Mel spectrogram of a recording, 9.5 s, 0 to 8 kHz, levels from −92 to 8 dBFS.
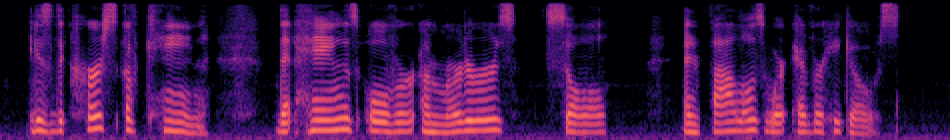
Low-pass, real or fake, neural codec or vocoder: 7.2 kHz; fake; codec, 44.1 kHz, 7.8 kbps, Pupu-Codec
